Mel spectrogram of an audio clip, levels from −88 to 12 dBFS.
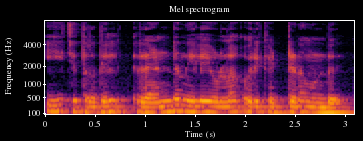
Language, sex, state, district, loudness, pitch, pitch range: Malayalam, male, Kerala, Kollam, -15 LUFS, 130 Hz, 125-135 Hz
